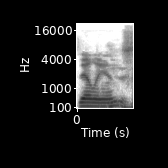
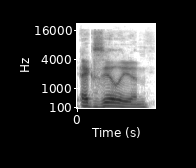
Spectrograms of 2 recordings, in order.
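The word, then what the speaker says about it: Xilien: Let's say in the English dub they say Exilion. I was like, I don't think that's how you say it. Should just be.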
